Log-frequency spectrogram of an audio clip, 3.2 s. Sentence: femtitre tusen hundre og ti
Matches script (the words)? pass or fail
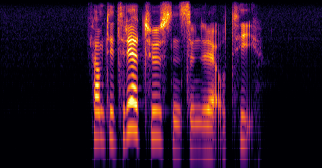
pass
